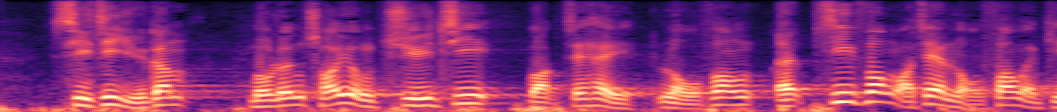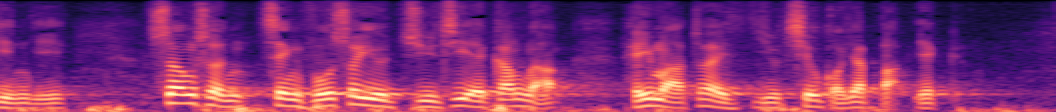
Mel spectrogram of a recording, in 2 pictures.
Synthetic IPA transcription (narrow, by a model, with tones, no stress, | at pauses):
siː˨˩t͡siː˧jyː˨˩kɐ˥m | mo˨˩wlɵ˨nt͡sʰɔː˨˥jʊ˨ŋt͡ʃyː˧t͡siː˥waː˨k̚t͡sɛ˨˥ɦɐ˨jlo˨˩wfɔː˥ŋ˧t͡siː˥fɔː˥ŋwaː˨k̚t͡sɛ˨˥ɐ˨˩lo̰˨˩wfɔː˥ŋkɛ˧kiː˧njiː˨˧sœː˥ŋsɵ˧nt͡sɪ˧ŋfuː˨˥sɵ˥ɥjiː˧wt͡ʃyː˧t͡siː˥kɛ˧kɐ˥mŋa̰ː˨˩k̚he˨˥jmaː˨t̪o˥hɐ˨jjiː˧wt͡sʰiː˥wkɔː˧jɐ˥t̚pa̰ː˧˨k̚jɪ˥k̚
